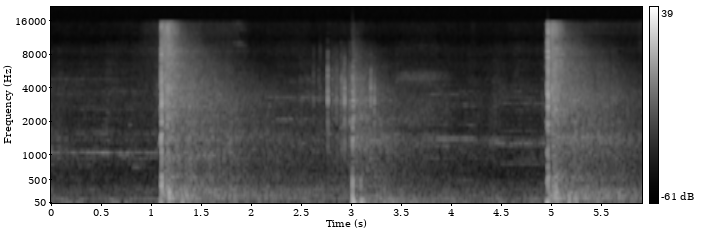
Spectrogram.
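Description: Aerial firework shells bursting: three loud booms about two seconds apart, each trailing off in a rumble.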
